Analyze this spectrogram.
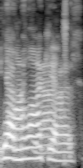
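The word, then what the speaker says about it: Malachiasz: at all turns; and I know how to pronounce Malakiaj is like how she was saying it. It's Malakiaj. Okay, I call him Malakazi. I know. I call him Malachi.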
